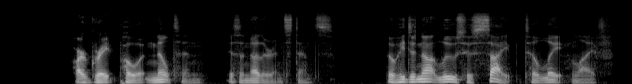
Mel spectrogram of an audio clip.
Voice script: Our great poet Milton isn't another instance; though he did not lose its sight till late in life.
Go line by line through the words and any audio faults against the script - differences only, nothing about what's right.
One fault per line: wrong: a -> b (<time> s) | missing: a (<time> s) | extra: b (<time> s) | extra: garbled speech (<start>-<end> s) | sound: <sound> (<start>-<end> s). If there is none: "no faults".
wrong: isn't -> is (2.3 s)
wrong: its -> his (4.6 s)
